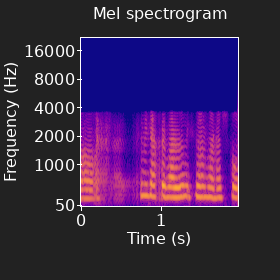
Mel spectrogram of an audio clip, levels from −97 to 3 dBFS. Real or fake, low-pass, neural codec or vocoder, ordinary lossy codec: fake; 3.6 kHz; codec, 16 kHz, 0.5 kbps, FreqCodec, smaller model; none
